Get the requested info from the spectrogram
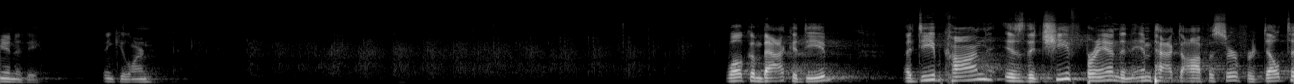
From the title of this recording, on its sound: Panel Discussion from the EPIC Annual Meeting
